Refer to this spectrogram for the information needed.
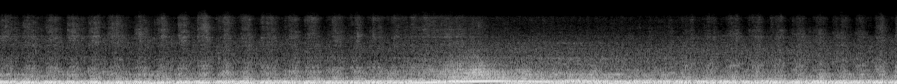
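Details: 7.0L 427ci LSx V8-swapped RX-7 after five months stored, warming up, water temp about 100 degrees, 12 inches vacuum, air-fuel 14.4–14.8: deep steady V8 rumble with one brief rev blip, then even idle, no knocks; slight passenger header leak noted; normal idle.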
